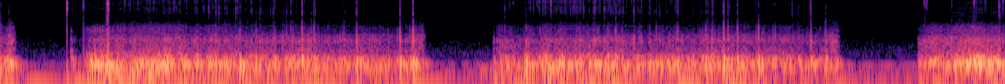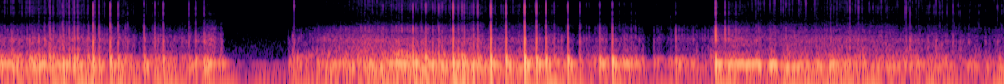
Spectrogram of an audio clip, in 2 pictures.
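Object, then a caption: Foam microphone windscreen. Fingernails scratch both sides of a black foam microphone windscreen, producing a dense, low rumbling rustle with steady scratchy texture. The scratching comes in long stretches separated by brief near-silent pauses.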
